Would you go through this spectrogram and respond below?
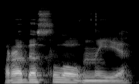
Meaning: nominative/accusative plural of родосло́вная (rodoslóvnaja)
- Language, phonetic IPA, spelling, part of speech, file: Russian, [rədɐsˈɫovnɨje], родословные, noun, Ru-родословные.ogg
